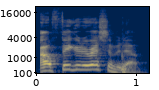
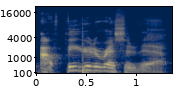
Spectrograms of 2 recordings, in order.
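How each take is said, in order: First: "I'll figure the rest of it out." said again much higher, louder and faster; emphatic repeat. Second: Said in the usual way. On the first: Real, not acted.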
